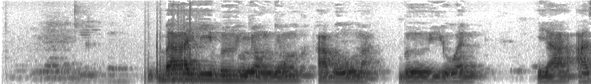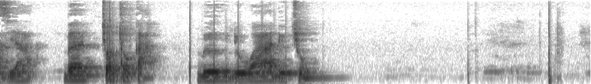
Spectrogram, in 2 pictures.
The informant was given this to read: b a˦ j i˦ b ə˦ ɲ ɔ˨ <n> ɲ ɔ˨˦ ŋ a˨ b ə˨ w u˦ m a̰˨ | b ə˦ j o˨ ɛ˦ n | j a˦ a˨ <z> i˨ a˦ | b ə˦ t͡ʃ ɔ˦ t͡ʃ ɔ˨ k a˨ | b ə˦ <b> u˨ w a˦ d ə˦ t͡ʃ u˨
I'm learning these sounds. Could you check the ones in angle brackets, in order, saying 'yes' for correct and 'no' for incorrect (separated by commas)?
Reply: no, yes, no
